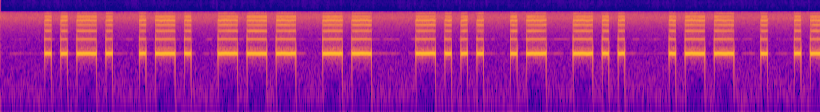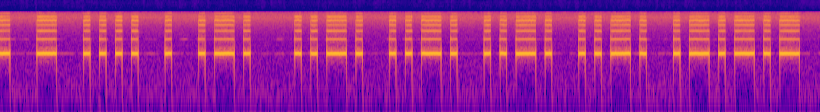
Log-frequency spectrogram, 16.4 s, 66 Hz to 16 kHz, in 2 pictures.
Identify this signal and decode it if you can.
Morse code, heard as a keyed tone, about 15 wpm, 1160 Hz. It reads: FROM BAD WEATHER FFFF.
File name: mrx / mrx065 16wpm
